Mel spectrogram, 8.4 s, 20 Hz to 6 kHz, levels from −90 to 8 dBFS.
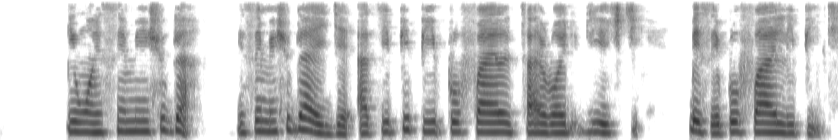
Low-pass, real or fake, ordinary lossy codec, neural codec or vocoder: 5.4 kHz; real; none; none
